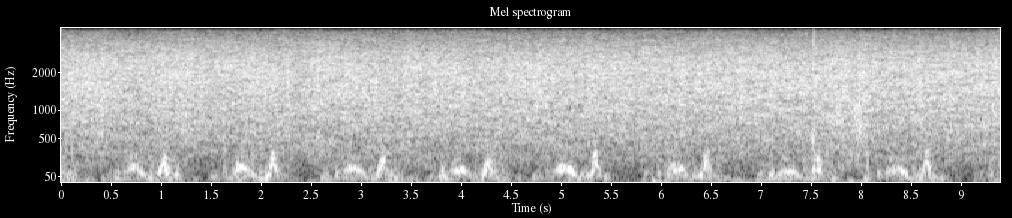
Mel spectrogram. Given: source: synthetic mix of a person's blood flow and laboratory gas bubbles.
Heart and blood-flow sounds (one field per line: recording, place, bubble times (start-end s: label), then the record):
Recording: Doppler ultrasound of blood flow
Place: precordium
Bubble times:
7.49-7.57 s: bubbles
7.74-8.14 s: bubbles
From the record:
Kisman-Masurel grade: 112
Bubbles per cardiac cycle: 1 to 2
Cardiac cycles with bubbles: 1 to 10%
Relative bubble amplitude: moderate (0.250 to 0.450)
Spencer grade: 1 (occasional bubble signal discernible with the cardiac motion signal, with majority of cardiac periods free of bubbles)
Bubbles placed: anywhere in the cardiac cycle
